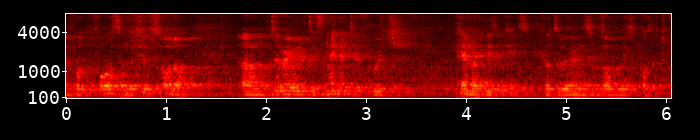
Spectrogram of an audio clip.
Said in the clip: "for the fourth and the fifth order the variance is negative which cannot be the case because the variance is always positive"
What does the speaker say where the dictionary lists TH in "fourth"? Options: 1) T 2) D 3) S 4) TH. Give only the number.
3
